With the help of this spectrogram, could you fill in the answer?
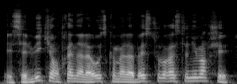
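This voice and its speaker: A man's voice: mid-range voice, rapid-fire, a little mellow. Male crypto YouTuber, casual and slangy, filler-heavy chart walkthrough. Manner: chatty, with frequent fillers and slang. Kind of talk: chart analysis and channel promotion.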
